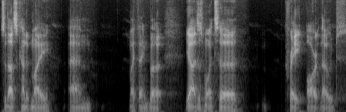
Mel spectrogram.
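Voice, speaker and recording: In an English accent, a man speaks with a very deep, low pitch and monotone, flat intonation at a fairly slow pace. Long, frequent pauses break it up in a very clean recording with a silent background. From England, moved to north-east Scotland at age five. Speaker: artist and animator. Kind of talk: casual chat.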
